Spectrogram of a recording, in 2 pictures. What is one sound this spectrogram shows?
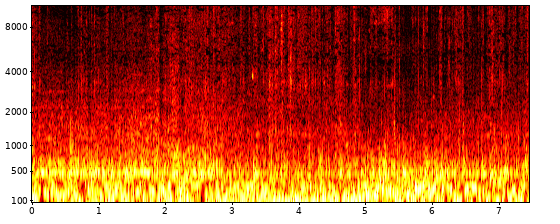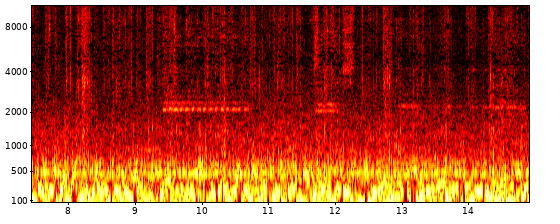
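Wind rushes loudly and roughly outdoors.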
